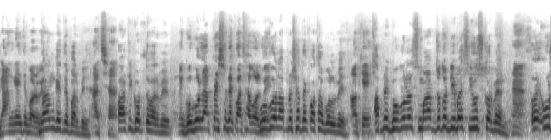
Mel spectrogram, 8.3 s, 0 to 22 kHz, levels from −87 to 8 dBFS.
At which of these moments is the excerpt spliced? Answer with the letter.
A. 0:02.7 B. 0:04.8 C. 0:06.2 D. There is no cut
A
